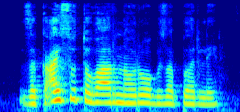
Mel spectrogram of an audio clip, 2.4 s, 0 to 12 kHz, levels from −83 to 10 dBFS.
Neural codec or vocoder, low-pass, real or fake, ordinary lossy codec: codec, 24 kHz, 0.9 kbps, WavTokenizer, medium speech release version 2; 10.8 kHz; fake; Opus, 32 kbps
